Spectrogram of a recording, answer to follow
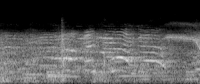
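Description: Children's high-pitched voices calling and chattering, the hubbub of kids playing in a busy indoor play area.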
